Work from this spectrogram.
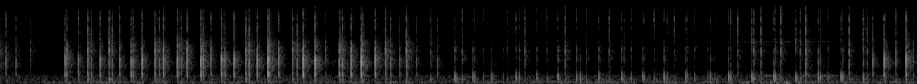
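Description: Long nails tap rapidly and irregularly on the glossy glass back of a Motorola smartphone lying face down. The result is a quiet stream of dozens of sharp, dry clicks with a bright edge and no ring, like light clapping.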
